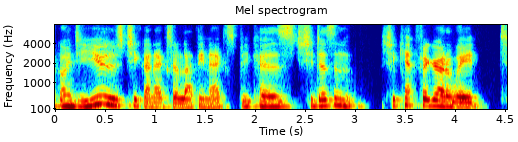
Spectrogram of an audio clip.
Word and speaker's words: Latinx: But it's not even the Spanish X, it's just Latinx, So I didn't use it for a while.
